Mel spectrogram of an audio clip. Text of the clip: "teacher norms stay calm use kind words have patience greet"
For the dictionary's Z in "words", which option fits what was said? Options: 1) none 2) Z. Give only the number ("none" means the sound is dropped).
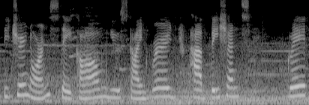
1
